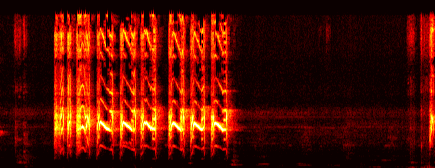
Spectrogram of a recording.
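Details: A sogon bird, answering a lure, gives a rapid run of about eight sharp, high, down-slurred 'cuiit' notes in under two seconds, followed by quiet.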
